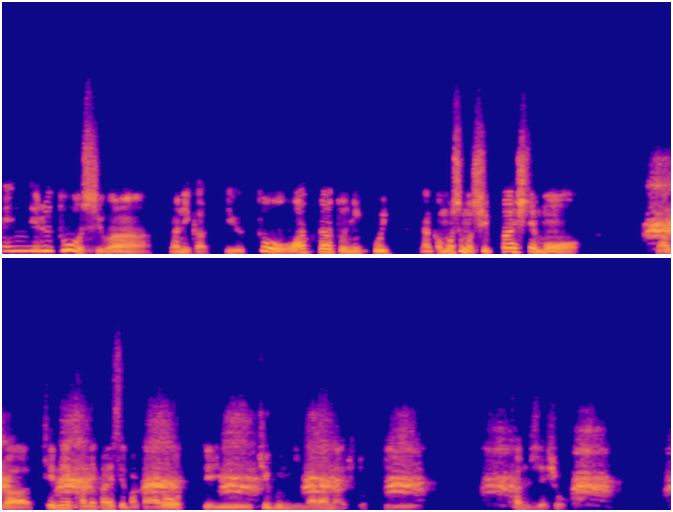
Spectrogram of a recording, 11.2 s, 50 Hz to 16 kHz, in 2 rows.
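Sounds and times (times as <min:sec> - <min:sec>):
speech: 0:00.0 - 0:09.1, 0:09.8 - 0:10.8
crows cawing outdoors: 0:05.3 - 0:11.1.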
